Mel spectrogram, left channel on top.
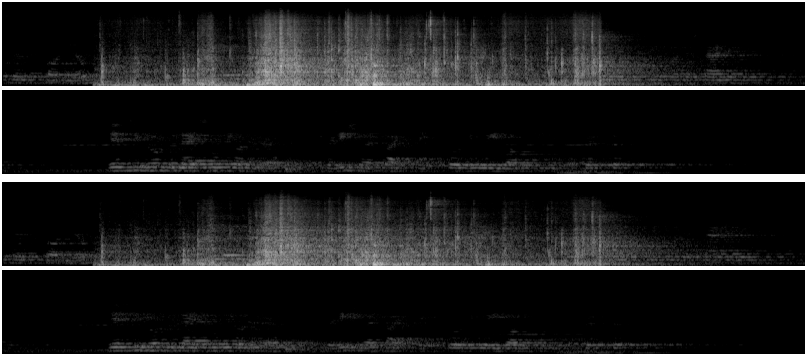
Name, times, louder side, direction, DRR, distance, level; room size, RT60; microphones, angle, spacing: voice 1, 0.0-14.2, equal, 75° left, -4 dB, 2.2 m, -51 dB
sound 1, 0.9-6.0, left 3 dB, 20° left, 0.3 m, -29 dB
11.0 x 6.2 x 7.3 m, 2.6 s
head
